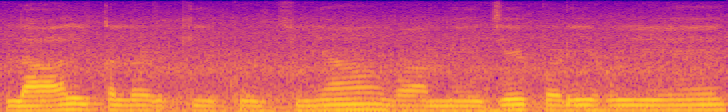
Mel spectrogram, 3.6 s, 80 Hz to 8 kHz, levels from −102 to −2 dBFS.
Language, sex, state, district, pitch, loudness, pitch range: Hindi, male, Uttar Pradesh, Lucknow, 130 Hz, -15 LUFS, 125-135 Hz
